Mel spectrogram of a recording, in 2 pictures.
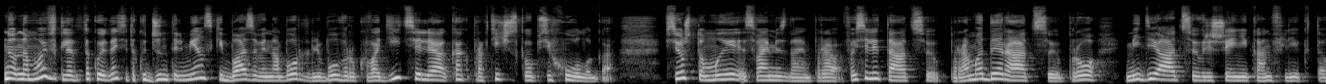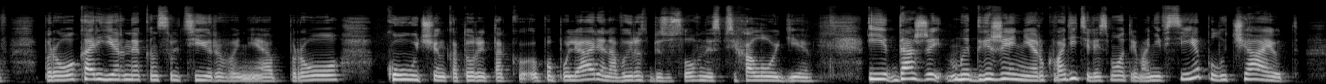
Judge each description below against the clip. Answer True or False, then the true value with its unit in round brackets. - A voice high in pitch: True (200 Hz)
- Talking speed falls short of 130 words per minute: True (120 wpm)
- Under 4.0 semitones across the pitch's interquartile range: False (4.5 semitones)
